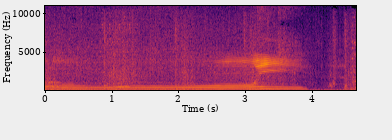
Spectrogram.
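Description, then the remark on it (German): A video game bus engine hums with a steady, tonal drone, its pitch rising briefly as it revs before cutting off near the end, with no talking. “Okay, dann jetzt halt mit der mit Bus.”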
